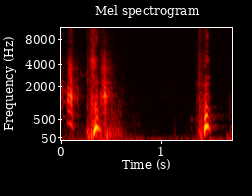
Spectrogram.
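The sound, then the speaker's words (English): An owl sneezes in short, squeaky bursts: a quick sputtering double sneeze, a second of silence, then one more sharp little sneeze, fairly loud, with no talking. “So there's going to be a little bit of background noise, and then you, my friend, are going to hear the majestic sound of an incredible owl sneezing.”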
